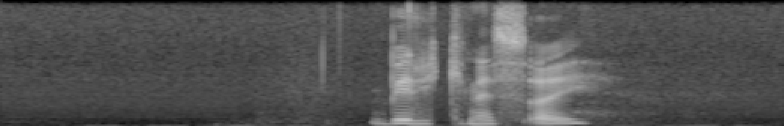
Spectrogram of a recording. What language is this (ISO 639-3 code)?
nor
